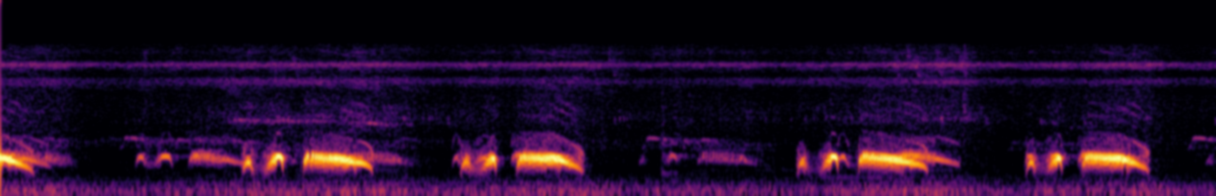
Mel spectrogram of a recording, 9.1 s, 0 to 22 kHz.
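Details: Thổ sấm style cooing of a spotted dove, 2020: repeated phrases of brief stuttered coos leading into one long, deep, downward-bending coo, with short quiet gaps between phrases and a faint background hum.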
